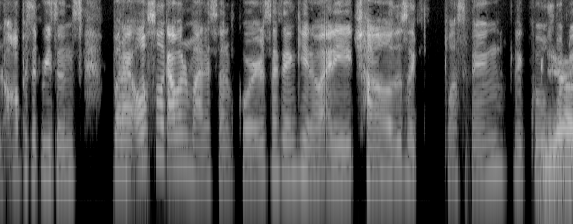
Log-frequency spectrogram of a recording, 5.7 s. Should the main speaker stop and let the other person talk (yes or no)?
yes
